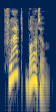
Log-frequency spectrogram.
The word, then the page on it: flat-bottomed: British English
